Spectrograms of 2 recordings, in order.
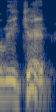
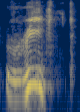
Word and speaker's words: reached: a c h d is not pronounced Richard is is reached that he is silent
